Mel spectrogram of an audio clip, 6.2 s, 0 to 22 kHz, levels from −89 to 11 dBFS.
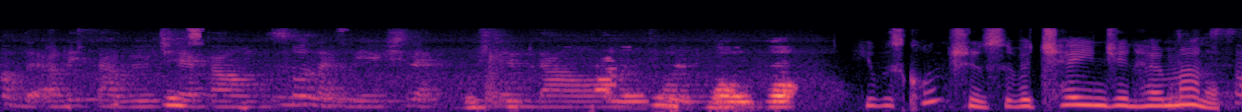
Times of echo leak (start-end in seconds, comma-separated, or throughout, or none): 0.05-0.19, 0.57-0.61, 1.10-1.45, 1.90-4.25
